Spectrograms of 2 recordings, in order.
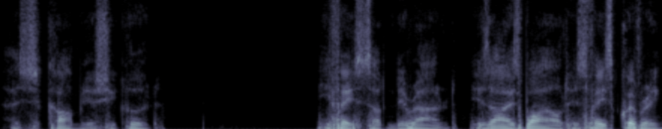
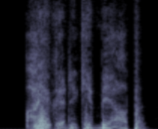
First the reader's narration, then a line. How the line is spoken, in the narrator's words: he asked hoarsely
